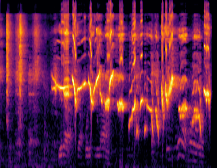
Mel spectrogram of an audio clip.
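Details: White-rumped shama song opening with a second of harsh noisy sounds, then loud fluid whistled phrases twisting up and down with quick slurred notes.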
